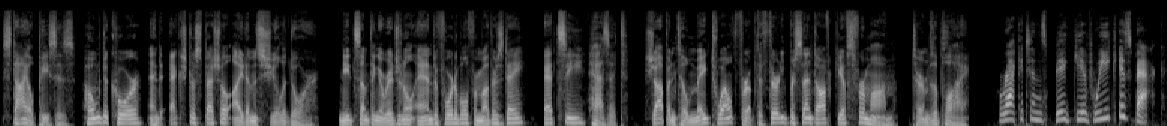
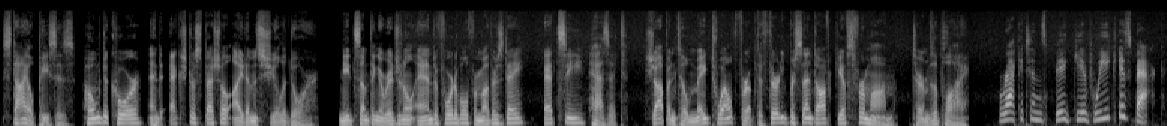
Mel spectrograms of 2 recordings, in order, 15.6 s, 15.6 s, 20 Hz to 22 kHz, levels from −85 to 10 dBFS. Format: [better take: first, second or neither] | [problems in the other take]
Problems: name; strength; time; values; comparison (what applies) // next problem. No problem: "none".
first | hiss; faint; from 5.5 s on; 30 dB below the speech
